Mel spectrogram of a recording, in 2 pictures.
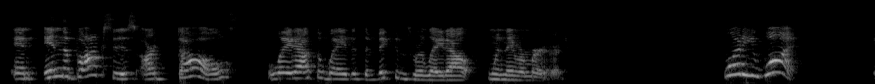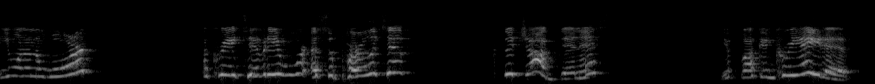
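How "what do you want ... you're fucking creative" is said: high, mocking, sarcastic shouting. Addressing the killer Dennis while telling the case, yelling sarcastically. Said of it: "Can you tell I'm yelling?".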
